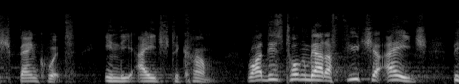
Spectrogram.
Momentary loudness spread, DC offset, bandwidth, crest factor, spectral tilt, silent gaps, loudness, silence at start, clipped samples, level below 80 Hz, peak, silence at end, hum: 12 LU; under 0.1%; 11.5 kHz; 20 dB; -7 dB/octave; none; -23 LUFS; 0 s; under 0.1%; -68 dBFS; -4 dBFS; 0 s; none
